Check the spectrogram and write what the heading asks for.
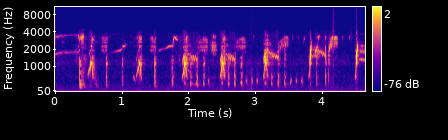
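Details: Common starling song at a nest box in Théding, France, March 2023, a rapid jumble of clicks, gurgles, rattles and short whistled slurs, with sliding whistles near the end, recorded close and clean.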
